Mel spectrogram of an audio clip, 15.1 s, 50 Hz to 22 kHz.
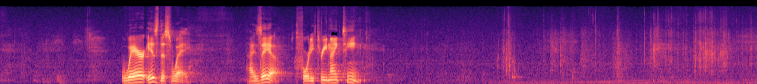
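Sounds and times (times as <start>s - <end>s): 
speech: 2.4s - 3.9s, 5.0s - 7.4s
thin pages of a paper Bible being turned: 9.9s - 15.1s.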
